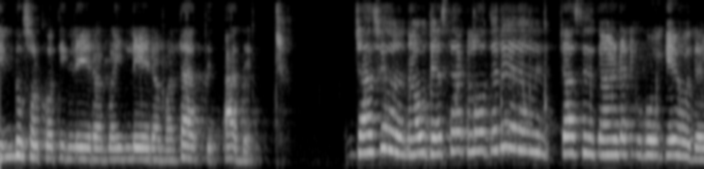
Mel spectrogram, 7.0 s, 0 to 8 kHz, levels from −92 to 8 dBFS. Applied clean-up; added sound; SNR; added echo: neural mask model DeepFilterNet 3.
